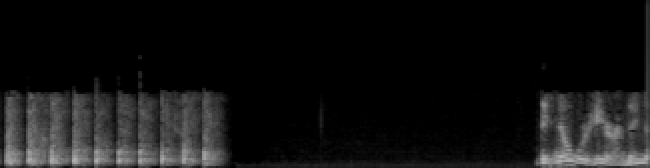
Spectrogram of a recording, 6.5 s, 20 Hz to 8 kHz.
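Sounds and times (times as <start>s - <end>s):
firm knocking on a back door: 0.0s - 2.4s
speech: 5.4s - 6.4s.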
